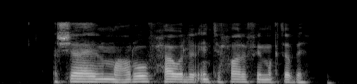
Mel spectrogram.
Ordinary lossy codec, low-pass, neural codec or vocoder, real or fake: AAC, 48 kbps; 7.2 kHz; none; real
